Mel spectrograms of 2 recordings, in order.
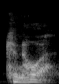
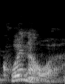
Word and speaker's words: quinoa: Canoa. Kenoa. Oh, not even Quinoa.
